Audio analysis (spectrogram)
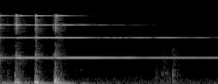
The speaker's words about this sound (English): Where's that bell? Where is the bell? Oh, there it is.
